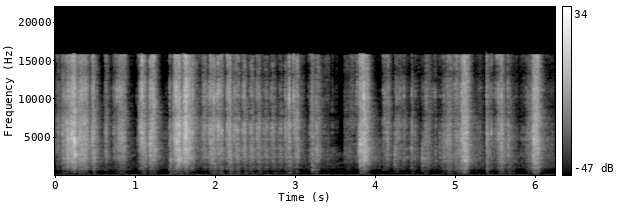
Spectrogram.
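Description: Hand sanding along the edges of a painted leaf cutout: a series of irregular short rasping strokes, distressing the white paint for a rustic look.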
